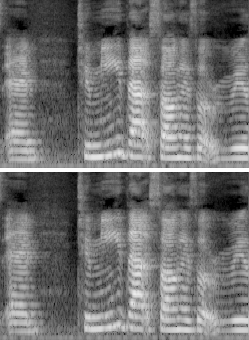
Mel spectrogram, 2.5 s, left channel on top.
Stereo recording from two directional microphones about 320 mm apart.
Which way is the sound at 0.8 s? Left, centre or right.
Centre.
